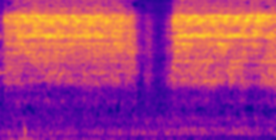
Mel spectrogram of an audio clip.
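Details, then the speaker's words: AccelaVelo Mag-X bike trainer, new and malfunctioning out of the box: two hissy, gritty whirring spells about a second each, dropping out between spins, rougher and noisier than it should be; cause not confirmed. "this is gonna be a noisy one might need to do some modification to find a way to quiet that down as possible"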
